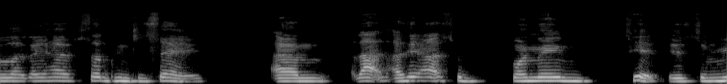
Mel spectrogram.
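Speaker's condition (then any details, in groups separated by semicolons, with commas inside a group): Cerebral palsy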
